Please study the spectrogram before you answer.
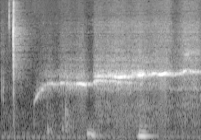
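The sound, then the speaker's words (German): A person whistles one clear note that slides upward, then holds steady and bright for over a second. A few soft low knocks sound underneath. “Naja, das kann man gut pfeifen.”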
